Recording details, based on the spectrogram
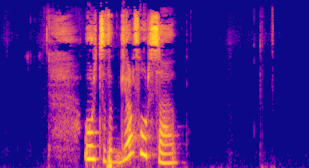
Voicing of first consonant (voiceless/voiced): voiced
